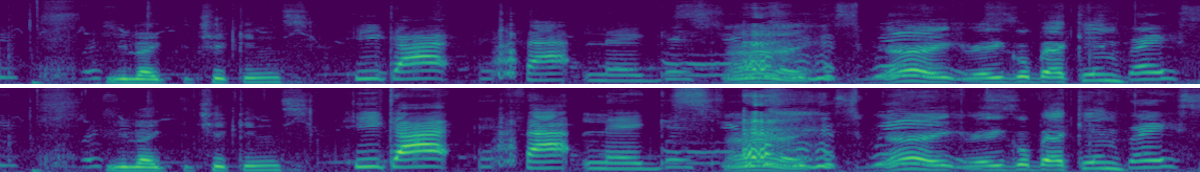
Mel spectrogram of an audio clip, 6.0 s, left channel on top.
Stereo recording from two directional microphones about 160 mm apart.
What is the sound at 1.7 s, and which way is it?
A child's voice, 90° right.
